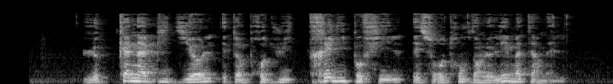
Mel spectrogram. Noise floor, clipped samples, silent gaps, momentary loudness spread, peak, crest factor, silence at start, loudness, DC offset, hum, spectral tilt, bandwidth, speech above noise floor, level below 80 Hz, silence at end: -49 dBFS; under 0.1%; none; 10 LU; -2 dBFS; 16 dB; 0.85 s; -17 LUFS; under 0.1%; none; -5 dB/octave; 11.5 kHz; 32 dB; -42 dBFS; 0.5 s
